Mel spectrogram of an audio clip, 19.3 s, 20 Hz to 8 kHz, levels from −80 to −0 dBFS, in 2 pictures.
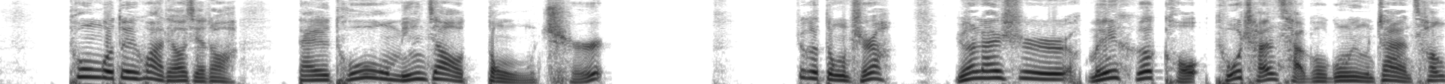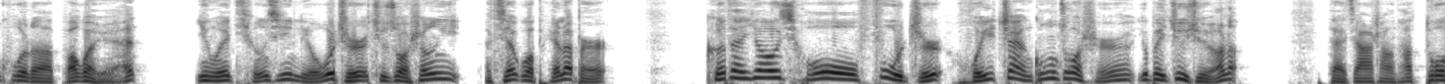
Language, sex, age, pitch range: Chinese, male, 30-49, 120-200 Hz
